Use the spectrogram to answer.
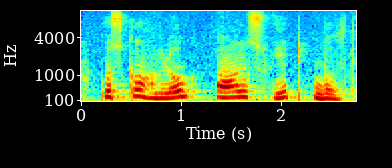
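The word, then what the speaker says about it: en suite: इस वर्ड का प्रोनाउंसिएशन है ऑन स्वीट।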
